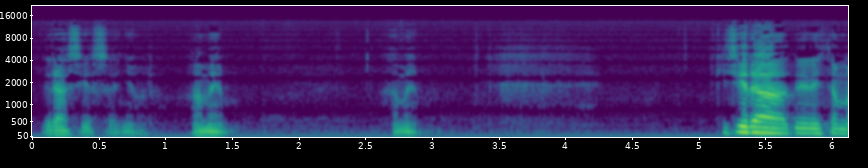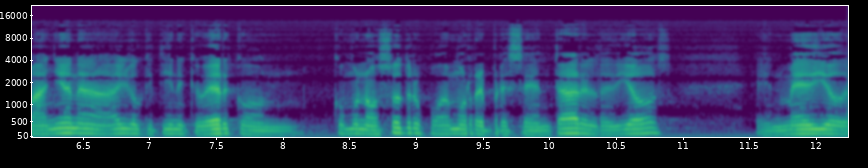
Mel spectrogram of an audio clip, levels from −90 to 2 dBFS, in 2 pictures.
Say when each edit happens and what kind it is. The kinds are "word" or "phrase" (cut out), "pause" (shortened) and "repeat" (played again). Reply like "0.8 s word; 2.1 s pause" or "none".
5.7 s word; 10.4 s word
